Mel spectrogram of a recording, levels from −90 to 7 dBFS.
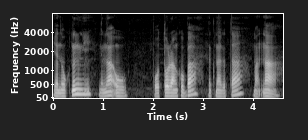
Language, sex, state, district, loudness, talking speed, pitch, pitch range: Garo, male, Meghalaya, South Garo Hills, -20 LUFS, 80 wpm, 125 Hz, 110-160 Hz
